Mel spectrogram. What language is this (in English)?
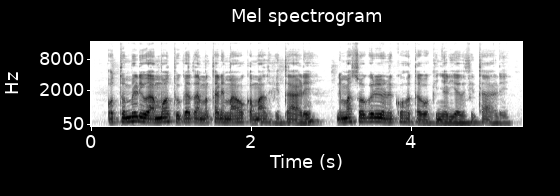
Kikuyu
